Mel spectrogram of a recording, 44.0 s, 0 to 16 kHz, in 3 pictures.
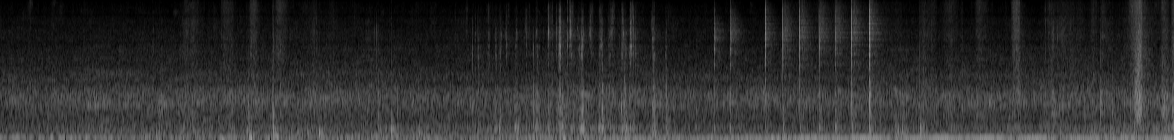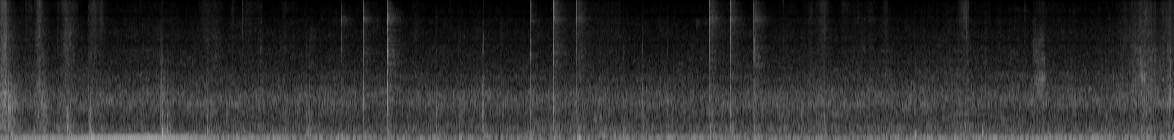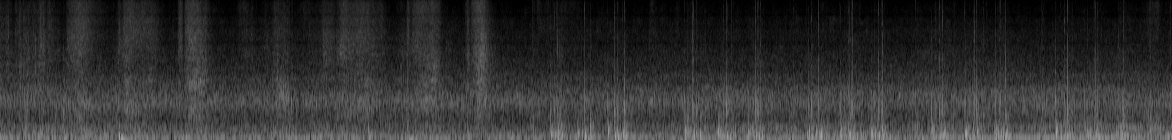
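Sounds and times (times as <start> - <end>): fingernails tapping on tiles: 4.6 - 11.7, 18.4 - 25.1
tiles clicking on tabletop: 5.9 - 11.2.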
